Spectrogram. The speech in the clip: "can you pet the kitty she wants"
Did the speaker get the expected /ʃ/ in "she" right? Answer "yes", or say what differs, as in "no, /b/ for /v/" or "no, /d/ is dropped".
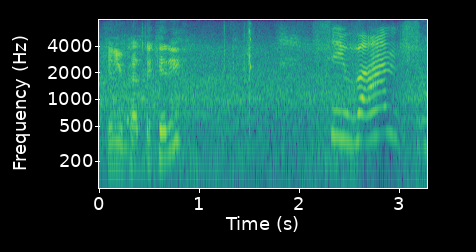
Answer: no, /s/ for /ʃ/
